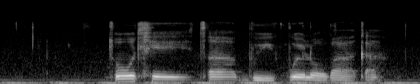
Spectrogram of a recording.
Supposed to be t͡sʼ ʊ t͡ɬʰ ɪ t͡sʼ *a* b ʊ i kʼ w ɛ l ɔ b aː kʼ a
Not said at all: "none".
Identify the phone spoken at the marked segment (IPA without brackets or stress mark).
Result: a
